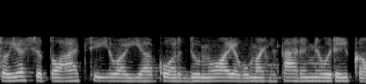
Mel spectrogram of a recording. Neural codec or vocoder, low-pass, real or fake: codec, 16 kHz, 4 kbps, X-Codec, HuBERT features, trained on general audio; 7.2 kHz; fake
